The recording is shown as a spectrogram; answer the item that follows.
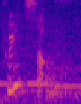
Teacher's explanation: the last sound of the first word, which is s, is combined with the first sound of the next word, which is schwa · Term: linking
